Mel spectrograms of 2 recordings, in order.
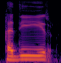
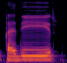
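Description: Both takes have the same delivery.

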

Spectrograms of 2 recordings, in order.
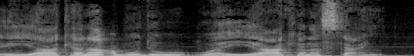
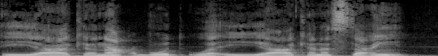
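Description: First: The first na'bud runs on with a final vowel. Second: The first na'bud runs on without a final vowel. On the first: "توصل بالحركة" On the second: "يجوز الوصل بالساكن"

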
